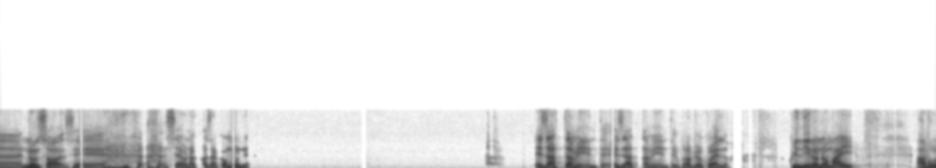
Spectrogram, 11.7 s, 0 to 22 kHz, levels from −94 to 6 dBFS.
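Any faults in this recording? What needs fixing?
Packet loss on an ADPCM call cuts hard-edged holes at 1.0 s (after "ehm non so"), 2.90 s (after "se è una cosa"), 4.52 s, 7.64 s, 9.16–9.49 s (about 180 ms lost in scattered gaps, longest 120 ms) and 11.18 s (after "non ho mai"). The decoder's predictor and step size lose track of the sender, so speech resumes slightly distorted and settles within some tens of milliseconds. The waveform shows flat gaps with abrupt edges, and the spectrogram shows blank vertical strips with broadband onset streaks. The G.722 wideband coding around these gaps sounds clean. Preventing this needs jitter buffering with packet loss concealment and a periodic decoder state reset, or redundancy such as forward error correction.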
